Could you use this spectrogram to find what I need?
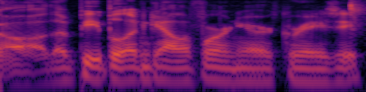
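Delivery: ordinary delivery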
